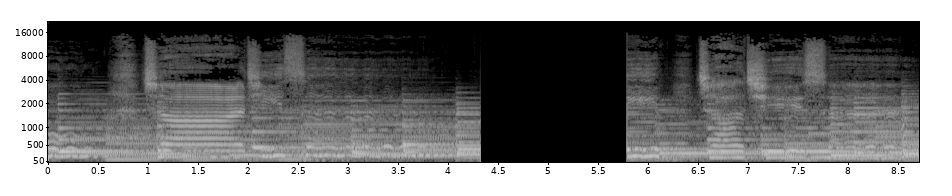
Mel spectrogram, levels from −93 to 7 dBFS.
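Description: A playback stall runs from 4.32 to 5.79 s: the audio cuts out mid-flow and stays silent for about 1.47 s before sound returns. The likely cause is the player running out of buffered data or its output thread being blocked until it recovered.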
